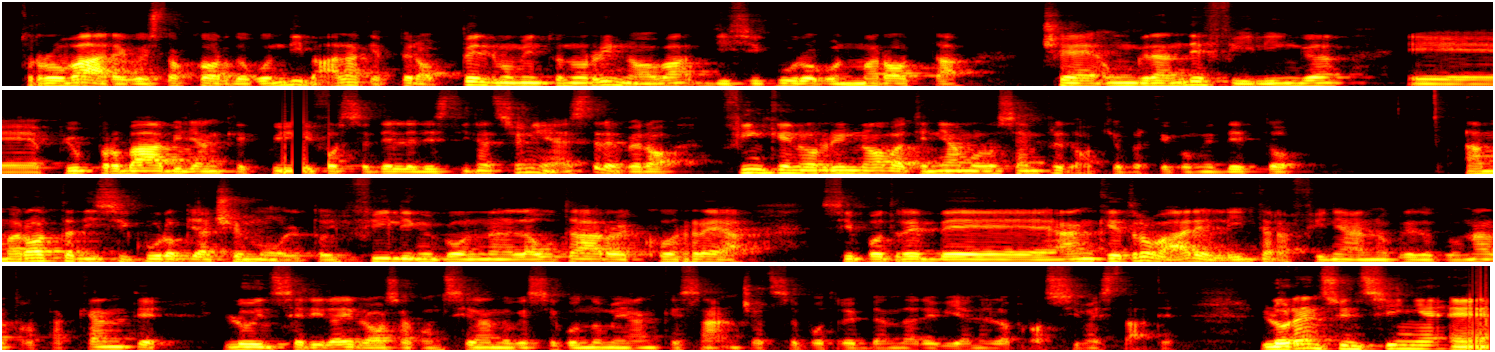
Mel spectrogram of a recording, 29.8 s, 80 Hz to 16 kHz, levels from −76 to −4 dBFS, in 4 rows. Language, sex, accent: Italian, male, native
